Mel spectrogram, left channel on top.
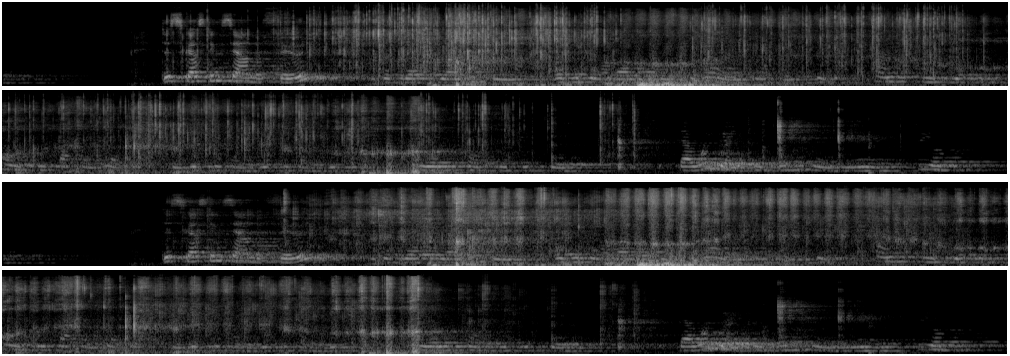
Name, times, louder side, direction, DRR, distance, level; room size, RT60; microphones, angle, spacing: Crumpling crinkling, 1.3-1.4 1.6-6.5 6.8-9.8 10.1-13.7 14.1-15.6 16.0-16.4 17.5-17.9 18.4-18.5 18.7-18.8 19.0-19.1, left 7 dB, 50° left, 1.5 m, -36 dB
sound 1, 2.8-14.2, right 8 dB, 80° right, 1.6 m, -34 dB
voice 1, 3.7-5.2 5.5-8.3 8.7-11.5 11.8-13.8 14.2-15.8 16.8-18.9 19.1-19.6, left 1 dB, 70° left, -5 dB, 4.9 m, -43 dB
28.5 x 20.0 x 7.9 m, 2.5 s
head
